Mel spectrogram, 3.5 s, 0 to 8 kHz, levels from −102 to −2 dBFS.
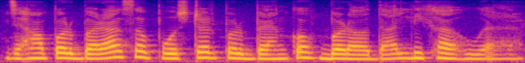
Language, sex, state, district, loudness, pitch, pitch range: Hindi, female, Bihar, West Champaran, -14 LUFS, 225 Hz, 215-245 Hz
